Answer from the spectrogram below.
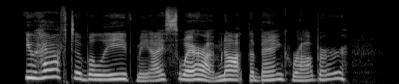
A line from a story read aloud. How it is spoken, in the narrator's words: she pleads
